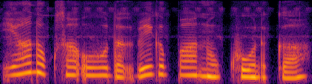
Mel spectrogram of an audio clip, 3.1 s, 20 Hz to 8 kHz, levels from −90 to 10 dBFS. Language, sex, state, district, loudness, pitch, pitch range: Garo, female, Meghalaya, South Garo Hills, -16 LUFS, 235 Hz, 195-250 Hz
